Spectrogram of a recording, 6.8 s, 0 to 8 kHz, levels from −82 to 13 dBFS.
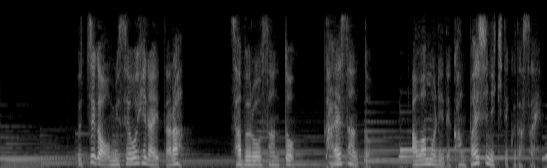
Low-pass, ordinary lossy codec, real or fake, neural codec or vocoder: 7.2 kHz; MP3, 64 kbps; real; none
